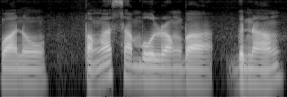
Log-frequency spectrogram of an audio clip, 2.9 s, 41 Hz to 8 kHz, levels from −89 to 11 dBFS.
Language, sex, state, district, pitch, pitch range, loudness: Garo, male, Meghalaya, South Garo Hills, 100 Hz, 95-110 Hz, -18 LUFS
